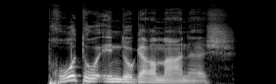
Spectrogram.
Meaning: Proto-Indo-Germanic
- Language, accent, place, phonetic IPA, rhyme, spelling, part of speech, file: German, Germany, Berlin, [ˌpʁotoʔɪndoɡɛʁˈmaːnɪʃ], -aːnɪʃ, proto-indogermanisch, adjective, De-proto-indogermanisch.ogg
